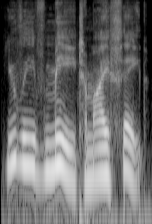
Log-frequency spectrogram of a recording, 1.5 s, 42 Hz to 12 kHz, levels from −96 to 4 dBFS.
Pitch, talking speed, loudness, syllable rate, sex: 155 Hz, 235 wpm, -16 LUFS, 5.0 syllables/s, male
